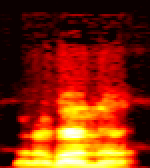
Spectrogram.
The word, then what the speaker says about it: caravana: Okay, so if you notice, these words, also like tesis, caravana, cabo, they have the strength in the penultimate syllable, the second to last syllable, right?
